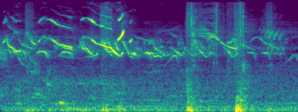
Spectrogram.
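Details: Towa-towa competing in a singing match between West Coast and West Bank birds, pouring out a quick tangle of high, looping warbled notes for about a second, followed by two loud knocks amid background hum.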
